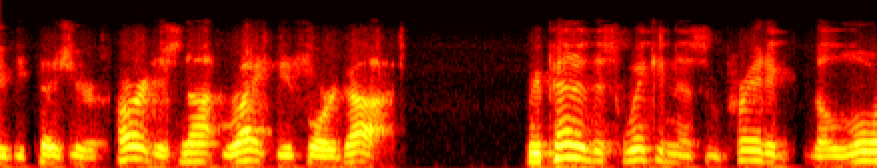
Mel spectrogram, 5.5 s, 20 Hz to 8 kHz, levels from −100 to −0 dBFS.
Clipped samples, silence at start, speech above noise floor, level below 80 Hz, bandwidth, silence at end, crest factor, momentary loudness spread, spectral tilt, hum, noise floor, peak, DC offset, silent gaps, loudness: under 0.1%; 0 s; 56 dB; -50 dBFS; 5 kHz; 0 s; 18 dB; 10 LU; -12 dB/octave; none; -80 dBFS; -6 dBFS; under 0.1%; none; -24 LUFS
